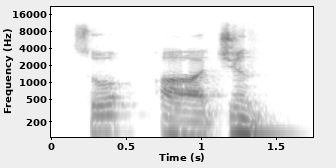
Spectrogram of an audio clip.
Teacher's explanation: The last consonant is ç, it's an explosive one, it needs to alternate itself to the relative, the softer one, c, so ağacın.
